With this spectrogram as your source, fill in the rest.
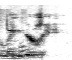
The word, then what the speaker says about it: lingerie: lingerie number one impressive it's lingery you sound silly when you say it wrong lingery that's lingery she's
